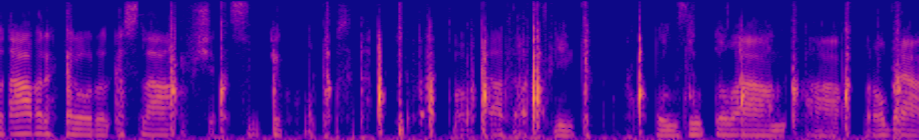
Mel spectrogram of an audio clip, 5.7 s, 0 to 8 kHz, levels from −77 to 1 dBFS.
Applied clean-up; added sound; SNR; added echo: neural diffusion model UNIVERSE++.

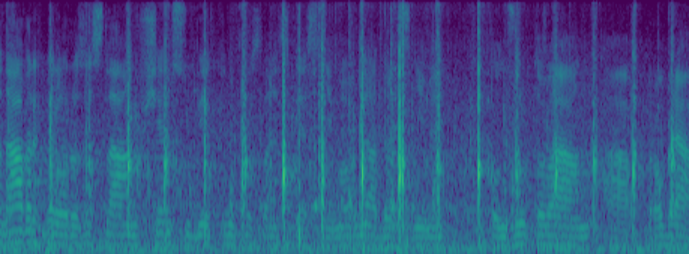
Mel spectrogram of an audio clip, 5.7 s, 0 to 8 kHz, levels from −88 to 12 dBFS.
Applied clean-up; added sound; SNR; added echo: none; Livestock, farm animals, working animals; -5 dB; none.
